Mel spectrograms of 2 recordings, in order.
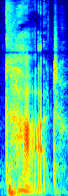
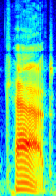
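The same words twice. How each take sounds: First: It is said with a British accent. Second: It is said with an American accent.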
